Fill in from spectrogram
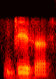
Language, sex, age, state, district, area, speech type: Hindi, male, 18-30, Uttar Pradesh, Prayagraj, urban, conversation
